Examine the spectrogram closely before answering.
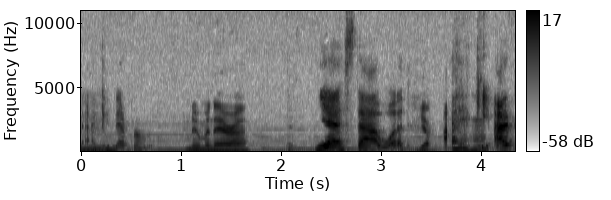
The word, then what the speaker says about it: Numenera: say i could never numenera yes that would yep i've been saying it numero in my head and i actually looked at how it spelled it was like crap i've been saying it wrong we uh i ran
